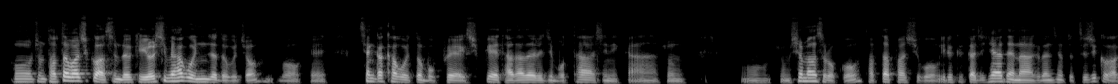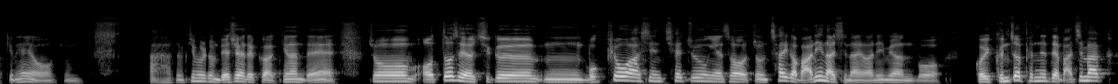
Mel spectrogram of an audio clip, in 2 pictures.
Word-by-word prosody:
어 130 0 -4
좀 130 +1 -8
답답하실 165 +7 +2
것 - - +4
같습니다. 120 -3 +1
이렇게 115 0 -3
열심히 130 +6 +2
하고 160 -2 +2
있는데도 120 -7 -1
그죠? 90 - -7
뭐 85 -3 -12
이렇게 80 -2 -12 0.3
생각하고 140 -5 -2
있던 105 0 -4
목표에 95 0 -4
쉽게 115 -4 -3
도달하지 100 +1 -1
못하시니까 90 -3 -9
좀 80 -1 -12 0.6
어 85 0 -15
좀 - - -12
실망스럽고, 150 - -3
답답하시고 100 -5 -6
'이렇게까지 110 -2 -7
해야 140 0 +3
되나?' 100 -6 -1
그런 100 +2 -7
생각도 105 +1 -12
드실 110 +7 -12
것 - - -8
같긴 - - -8
해요. 90 -9 -4
좀 85 - -16 0.7
아 100 -1 -11
좀 105 - -8
힘을 150 -1 -1
좀 135 -5 -1
내셔야 115 +6 +4
될 120 -2 -1
것 - - 0
같긴 125 - -2
한데 120 -2 0 0.3
좀 140 -1 +4
어떠세요? 155 +4 +5
지금 140 -2 +3
음 115 -2 +1
목표하신 160 - +3
체중에서 150 -5 -1
좀 115 -2 -2
차이가 180 -3 +3
많이 195 - +4
나시나요? 95 -6 +1
아니면 100 -2 -2
뭐 85 -2 -4 0.4
거의 120 +1 +3
근접했는데 160 0 +2
마지막 175 -2 +2
120 Hz, 370 characters per minute, -22 LUFS, 100-145 Hz, 0.7 s, 어떠세요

